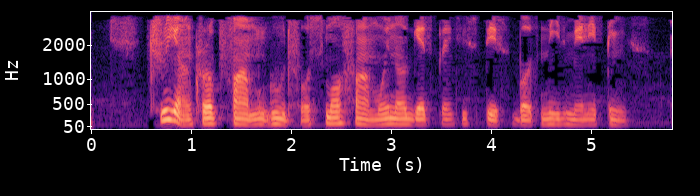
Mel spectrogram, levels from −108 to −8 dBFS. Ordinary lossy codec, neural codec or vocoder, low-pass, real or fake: MP3, 24 kbps; none; 3.6 kHz; real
